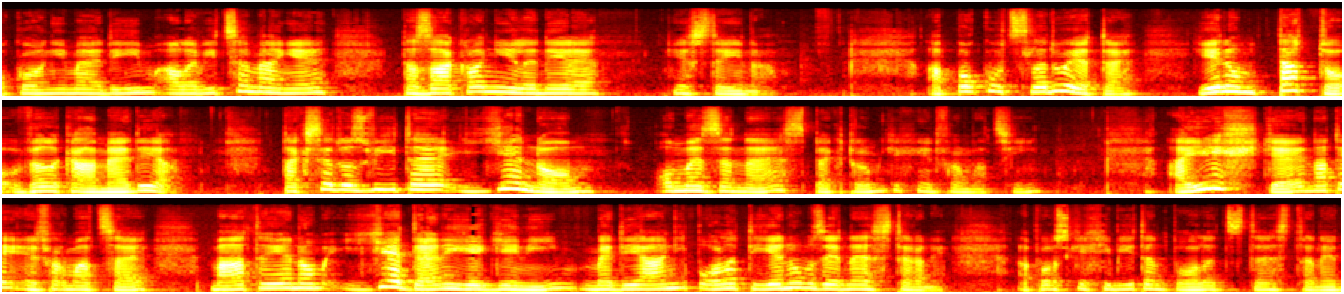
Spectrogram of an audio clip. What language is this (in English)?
Czech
